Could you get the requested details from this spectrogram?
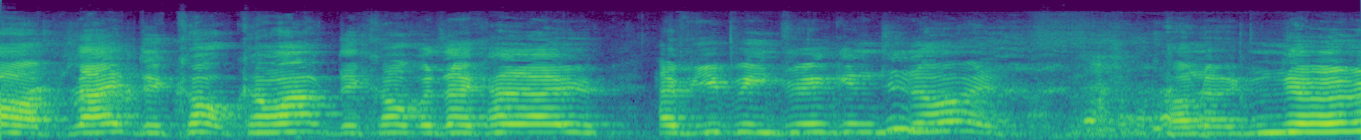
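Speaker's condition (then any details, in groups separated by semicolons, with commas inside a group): Cerebral palsy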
